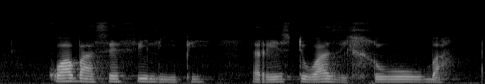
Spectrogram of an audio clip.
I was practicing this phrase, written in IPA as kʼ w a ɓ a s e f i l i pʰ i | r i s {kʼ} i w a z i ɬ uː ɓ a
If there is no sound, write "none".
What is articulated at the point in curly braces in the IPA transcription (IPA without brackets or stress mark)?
tʼ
